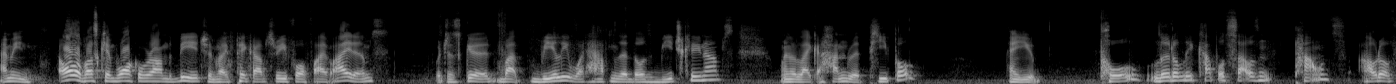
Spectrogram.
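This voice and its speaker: A man talks at a moderate pace with a fairly high pitch and lively intonation. His loudness stays very even. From Germany. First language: German. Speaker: social entrepreneur, keynote speaker. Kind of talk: keynote speech. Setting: stage with audience. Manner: casual, filler-heavy.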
